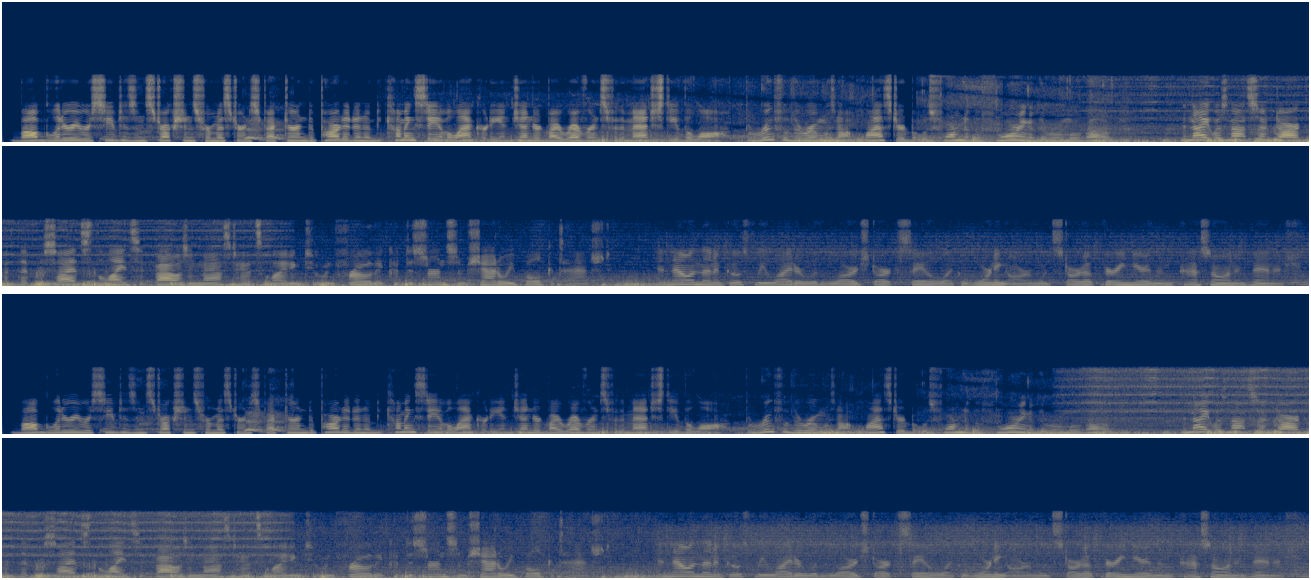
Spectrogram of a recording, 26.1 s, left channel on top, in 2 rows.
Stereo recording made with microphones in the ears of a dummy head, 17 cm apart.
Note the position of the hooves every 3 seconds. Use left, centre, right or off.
off, left, left, left, right, right, right, off, off.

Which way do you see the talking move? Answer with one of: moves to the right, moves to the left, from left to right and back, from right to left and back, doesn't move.
moves to the right.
